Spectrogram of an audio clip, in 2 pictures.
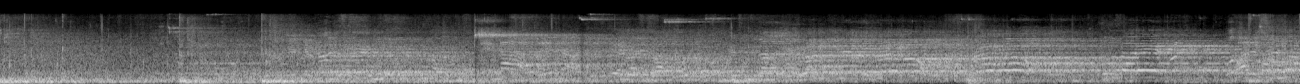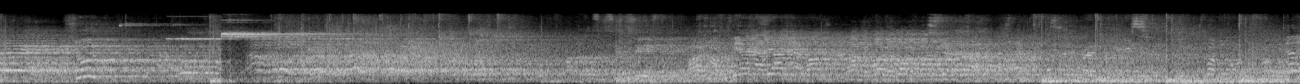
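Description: Young men shout to each other across the court.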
